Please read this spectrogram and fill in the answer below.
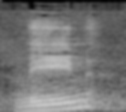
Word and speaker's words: min: So we're down here at the ark, and we wanted to talk today about mean. Mean. Are you mean? No, it's not spelled that way. It's spelled That's right. It's M-I-N.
